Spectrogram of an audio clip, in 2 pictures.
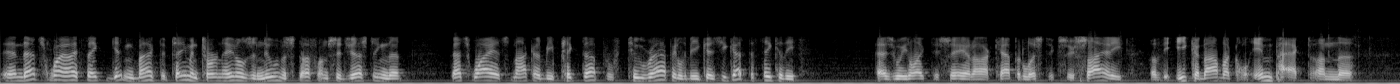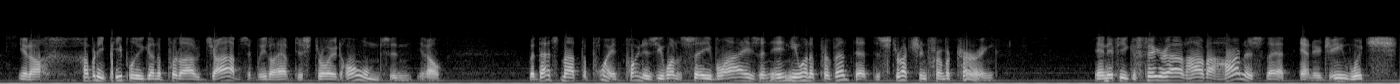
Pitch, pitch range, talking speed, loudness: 160 Hz, 135-180 Hz, 230 wpm, -21 LUFS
